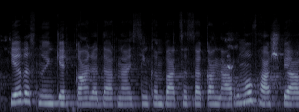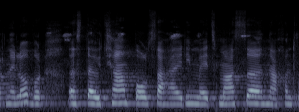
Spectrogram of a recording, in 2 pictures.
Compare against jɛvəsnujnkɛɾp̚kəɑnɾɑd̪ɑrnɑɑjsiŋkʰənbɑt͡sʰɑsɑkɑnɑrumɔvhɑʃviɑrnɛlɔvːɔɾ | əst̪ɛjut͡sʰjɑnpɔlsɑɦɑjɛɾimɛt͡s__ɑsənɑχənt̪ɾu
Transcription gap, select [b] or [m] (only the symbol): m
